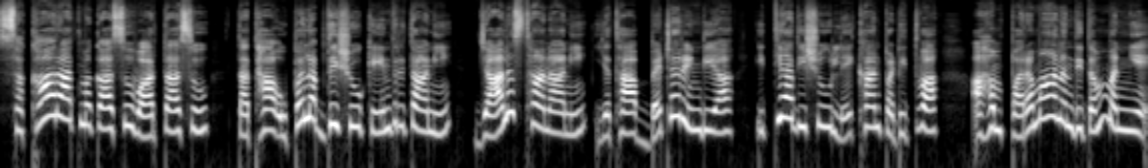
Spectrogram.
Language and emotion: Sanskrit, happy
